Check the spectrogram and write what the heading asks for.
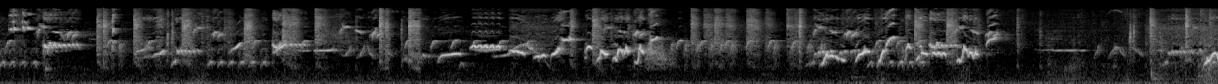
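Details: White-rumped shama resuming song after moulting; long torrent of varied whistles, rapid chip series and warbled phrases, easing into quieter sparse notes and a single sustained whistle near the end.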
